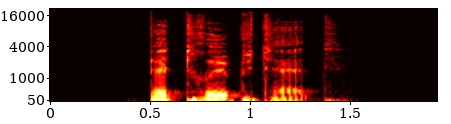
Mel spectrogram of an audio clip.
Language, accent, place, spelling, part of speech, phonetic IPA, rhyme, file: German, Germany, Berlin, betrübtet, verb, [bəˈtʁyːptət], -yːptət, De-betrübtet.ogg
- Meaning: inflection of betrüben: 1. second-person plural preterite 2. second-person plural subjunctive II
